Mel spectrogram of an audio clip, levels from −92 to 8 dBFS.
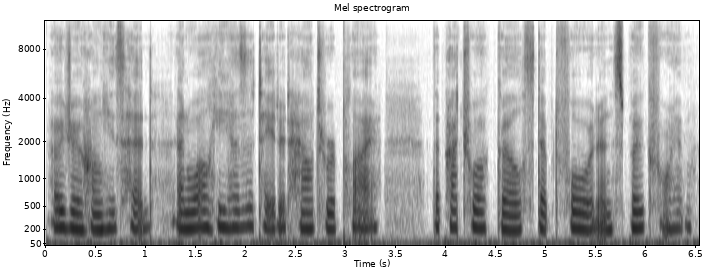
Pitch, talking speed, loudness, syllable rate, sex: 205 Hz, 185 wpm, -18 LUFS, 5.4 syllables/s, female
